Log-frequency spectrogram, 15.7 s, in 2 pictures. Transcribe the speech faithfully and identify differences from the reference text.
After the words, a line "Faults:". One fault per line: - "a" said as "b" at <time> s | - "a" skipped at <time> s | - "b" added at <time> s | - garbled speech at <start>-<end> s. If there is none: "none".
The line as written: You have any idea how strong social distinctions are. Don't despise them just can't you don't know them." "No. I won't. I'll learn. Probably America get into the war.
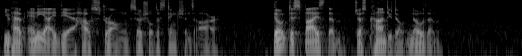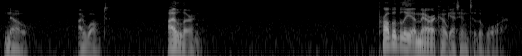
You have any idea how strong social distinctions are. Don't despise them just can't you don't know them." "No. I won't. I'll learn. Probably America get into the war.
Faults:
none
